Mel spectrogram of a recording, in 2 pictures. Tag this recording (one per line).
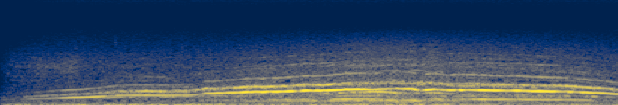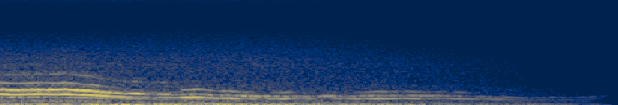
wind
windy
draft
cold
